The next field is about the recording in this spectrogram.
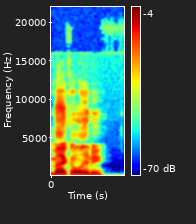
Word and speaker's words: McElhinney: Is it McElhinney? – Yeah.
